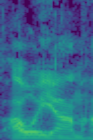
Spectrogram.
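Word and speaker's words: Ouwejan: dass ein OU, was man im Niederländischen benutzt, AU ausgesprochen wird und ein W, zumindest in dieser Konstellation, wie ein H gesprochen wird, also nicht betont, ja. Und jetzt wissen wir alle, dass dieser Mann Thomas Aujan heißt.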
